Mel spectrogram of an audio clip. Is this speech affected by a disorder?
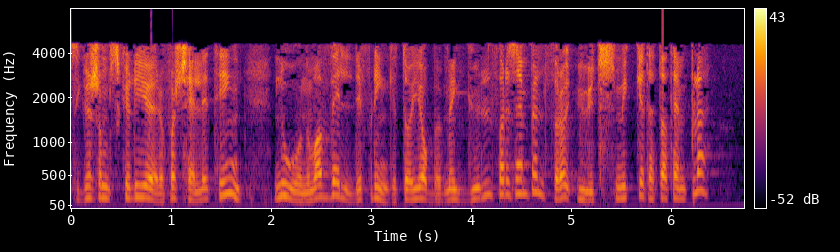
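No.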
